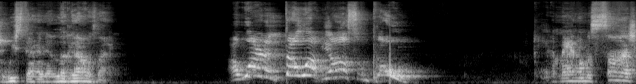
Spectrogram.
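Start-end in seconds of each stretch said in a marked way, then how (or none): 2.3-4.2 very high, squealed aside; exaggerated disgust. Real, not acted. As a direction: squeal it in comic revulsion.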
